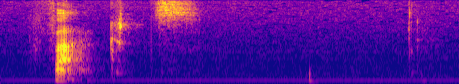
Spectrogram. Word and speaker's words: facts: It's very easy to lose the T sound in act and fact, and to slur the plurals. Listen again to the correct pronunciations. Act, acts. Fact, facts.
